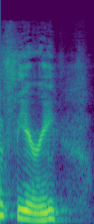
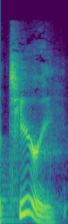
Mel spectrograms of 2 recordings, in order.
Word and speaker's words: Theory: But also on that episode of Raw, we had Austin Theory, or Teary, as Kevin Patrick on commentary likes to pronounce his name, getting a win over Shelton Benjamin in a one-on-one match early in the show.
